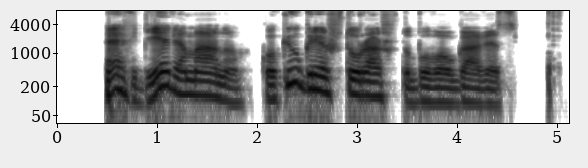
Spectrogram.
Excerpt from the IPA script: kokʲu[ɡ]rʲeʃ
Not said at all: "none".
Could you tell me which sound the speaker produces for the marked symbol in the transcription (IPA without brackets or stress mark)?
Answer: ɡ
